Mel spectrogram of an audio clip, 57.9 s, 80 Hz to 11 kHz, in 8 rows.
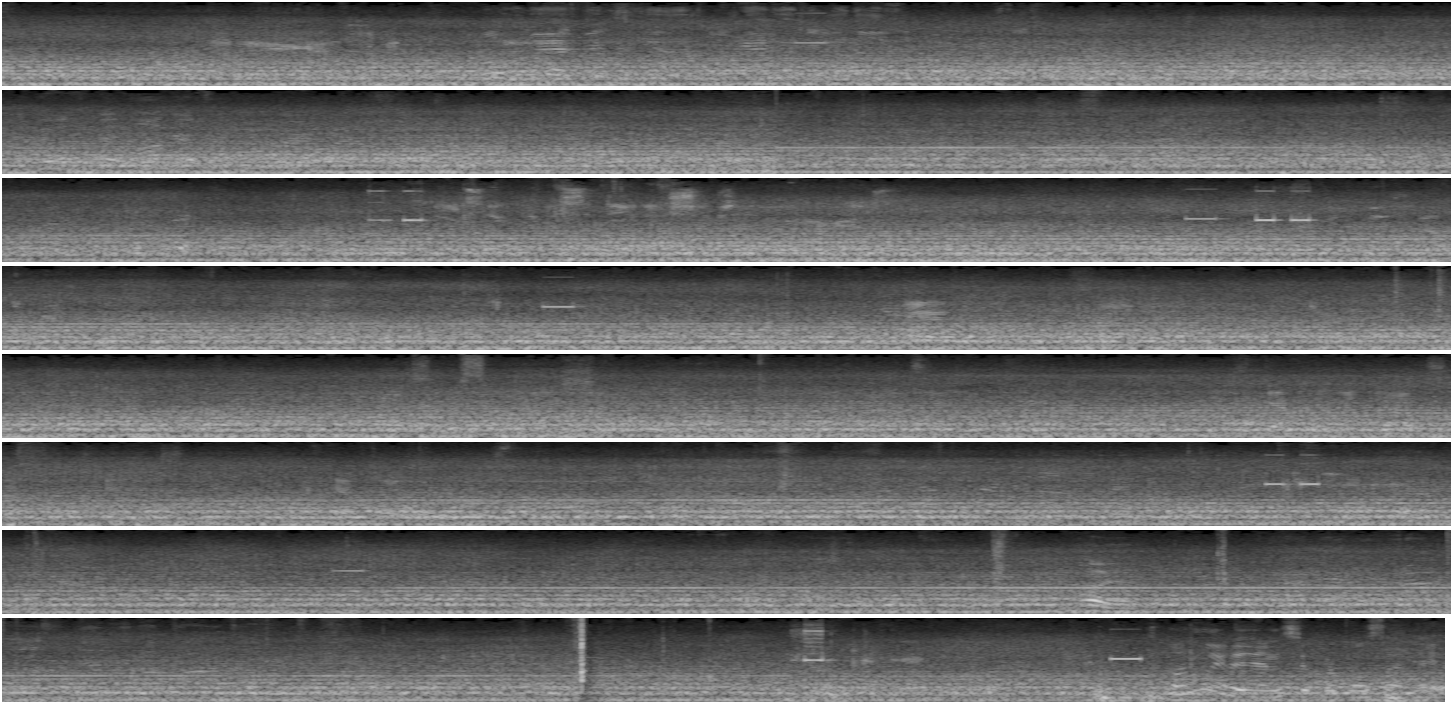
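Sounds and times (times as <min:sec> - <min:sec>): vehicle engines idling: 0:00.0 - 0:57.9.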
